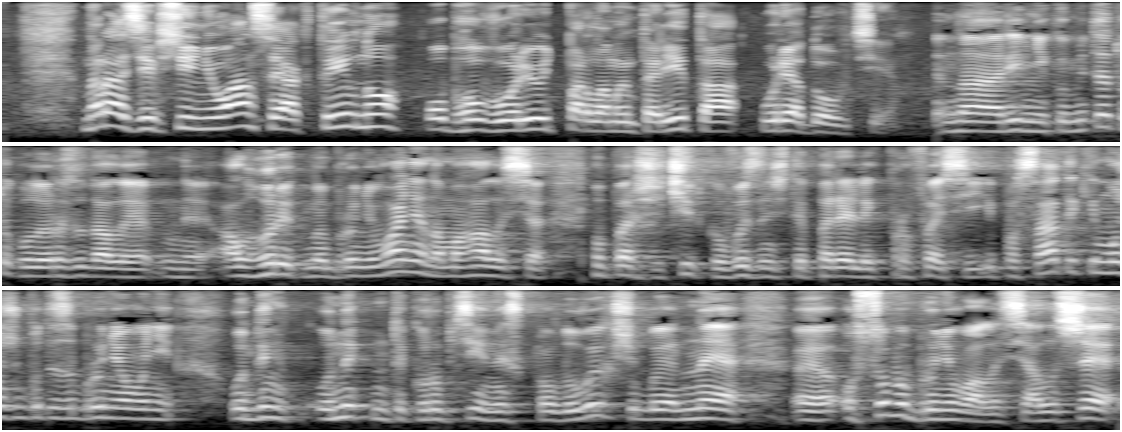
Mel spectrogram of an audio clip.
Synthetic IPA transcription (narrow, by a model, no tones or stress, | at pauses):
nɐɾɑzʲiwsʲinʲʊɑnsɪɐkt̪ɪwnɔɔbɦɔʋɔɾʲʊjʊt̚ʲpɐrlˠɐment̪ɐɾʲit̪ɐʊɾʲɐd̪ɔwt͡sʲḭ | nɐɾʲiwnʲikɔmʲit̪ɛt̪ʊkɔlˠɪɾɔzʲʋʲɪd̪ɑlˠɪɐ̰lˠɦɔɾɪt̪mɪbɾɔnʲʊʋɑnʲːɐnɐmɐɦɑlˠɪsʲɐpɔpɛrʃɛt͡ʃit̪̚kɔʋɪznɐt͡ʃɪ̥t̪ɪpeɾɛlʲikpɾɔfɛsʲijiipɔsɑd̪jɐkʲimɔʒʊtʲbut̪ɪzɐbɾɔnʲɔʋɐnʲi | ʊnɪknʊt̪ɪkɔɾʊpt͡sʲijnɪxsklˠɐd̪ɔʋɪxʃt͡ʃɔbɪnɛ | ɔsɔbɪbɾɔnʲʊʋɑlˠɪsʲɐlˠɪʃɛ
